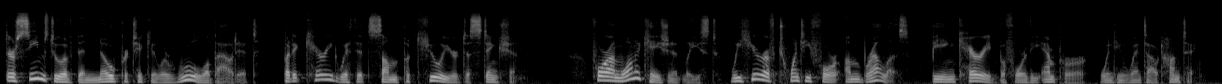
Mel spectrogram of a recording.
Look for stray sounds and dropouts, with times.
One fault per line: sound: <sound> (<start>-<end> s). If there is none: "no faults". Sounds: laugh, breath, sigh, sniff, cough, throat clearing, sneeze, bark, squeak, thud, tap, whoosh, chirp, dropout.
no faults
